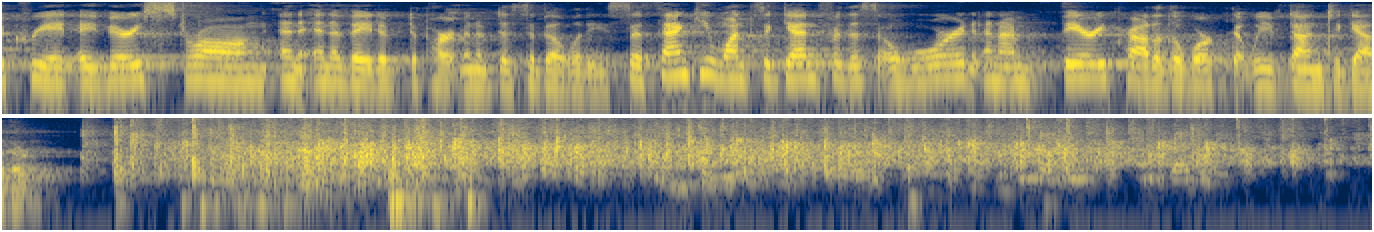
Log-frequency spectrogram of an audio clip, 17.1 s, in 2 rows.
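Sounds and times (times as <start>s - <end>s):
speech: 0.0s - 8.9s
audience applause: 9.1s - 17.1s.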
